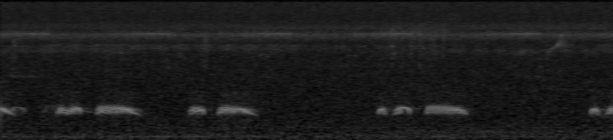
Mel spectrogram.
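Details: Spotted dove, a decoy bird used for trapping, giving low cooing phrases: short notes followed by a longer slurred coo, in separate bursts with pauses between; a faint steady high tone runs in the background.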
